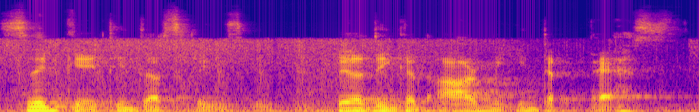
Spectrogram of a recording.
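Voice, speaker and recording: With music in the background, a man speaks in a non-native accent at a moderate pace, his fairly low pitch showing ordinary variation. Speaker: game reviewer. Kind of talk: video game commentary narration.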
